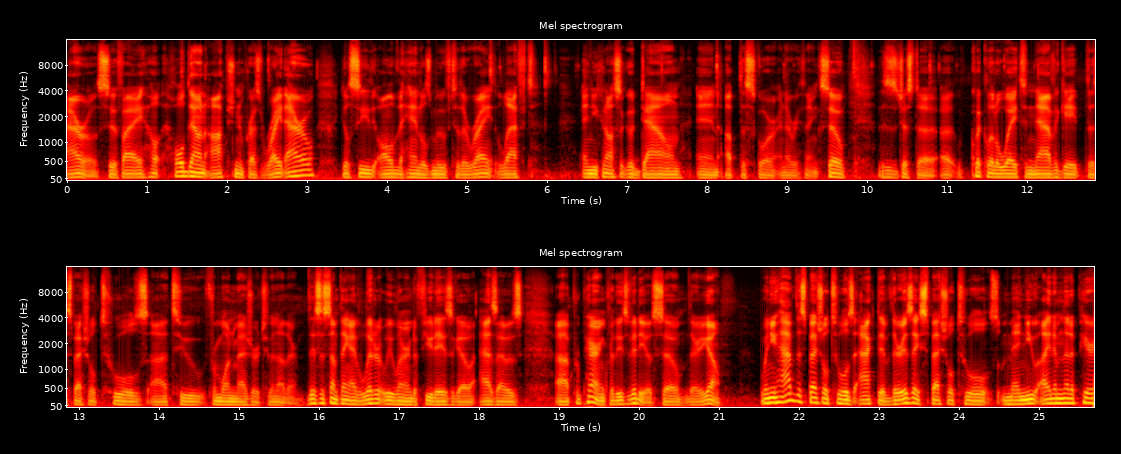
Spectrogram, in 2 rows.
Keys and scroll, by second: 2.6 alt+Right, 5.3 alt+Left, 6.0 alt+Left, 6.9 alt+Down, 7.5 alt+Down, 8.2 alt+Up, 8.6 alt+Right, 9.0 alt+Down, 9.5 alt+Right, 9.9 alt+Up, 10.4 alt+Left, 10.8 alt+Up, 11.8 alt+Right.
